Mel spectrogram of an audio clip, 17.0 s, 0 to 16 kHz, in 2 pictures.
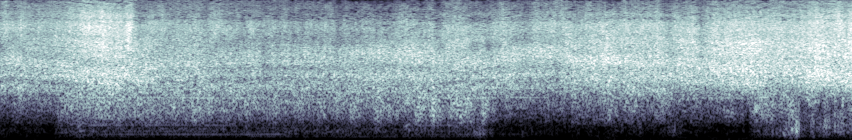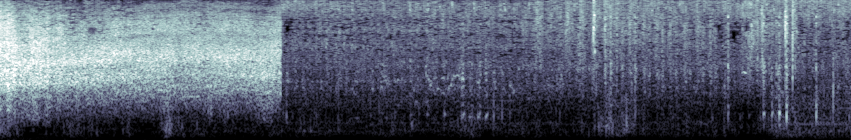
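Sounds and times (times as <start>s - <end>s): gas blowtorch hissing: 0.0s - 11.4s.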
